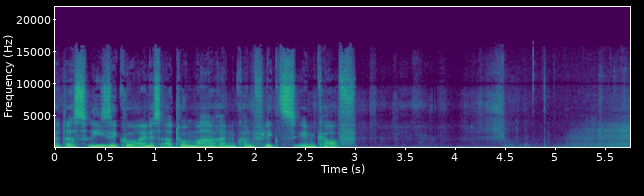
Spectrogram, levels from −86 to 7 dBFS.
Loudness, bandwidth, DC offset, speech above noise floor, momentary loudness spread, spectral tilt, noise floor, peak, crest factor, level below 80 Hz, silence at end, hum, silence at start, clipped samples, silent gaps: -23 LUFS; 16 kHz; under 0.1%; 34 dB; 20 LU; -4.5 dB/octave; -57 dBFS; -8 dBFS; 18 dB; -36 dBFS; 0 s; none; 0 s; under 0.1%; none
